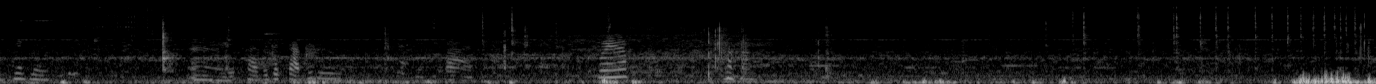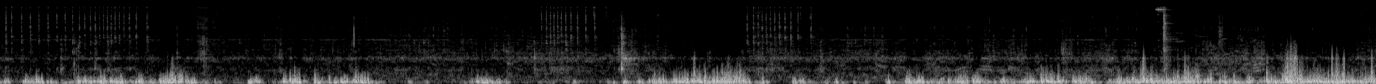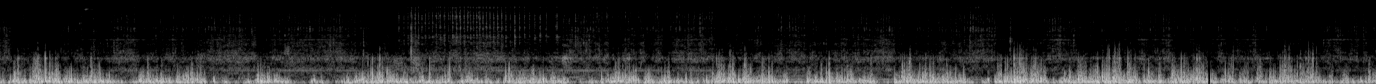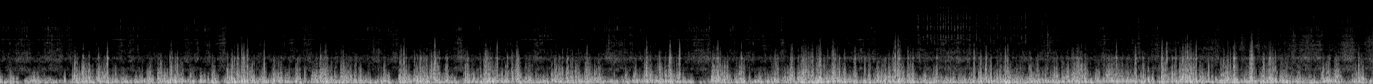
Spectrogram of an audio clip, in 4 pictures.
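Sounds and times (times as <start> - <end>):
wind buffeting microphone: 11.5 - 55.0.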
